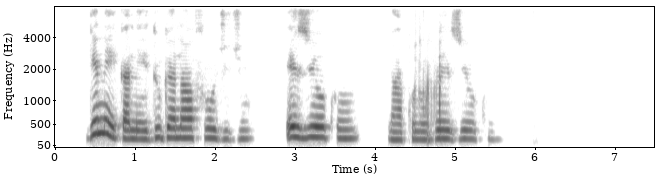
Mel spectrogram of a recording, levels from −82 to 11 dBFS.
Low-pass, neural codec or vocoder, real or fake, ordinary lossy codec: none; codec, 16 kHz, 6 kbps, DAC; fake; none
